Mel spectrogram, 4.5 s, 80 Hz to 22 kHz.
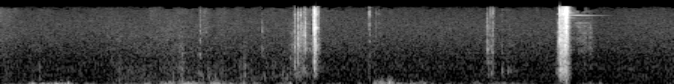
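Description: Two sharp metallic clicks, a lighter one about halfway and a louder one near the end, from a Pointer Phenoma 20-gauge semi-automatic shotgun's action being worked to clear a spent shell that failed to eject. A low rumble on the microphone runs underneath.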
